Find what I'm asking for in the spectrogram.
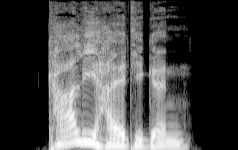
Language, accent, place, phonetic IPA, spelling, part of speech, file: German, Germany, Berlin, [ˈkaːliˌhaltɪɡn̩], kalihaltigen, adjective, De-kalihaltigen.ogg
- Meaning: inflection of kalihaltig: 1. strong genitive masculine/neuter singular 2. weak/mixed genitive/dative all-gender singular 3. strong/weak/mixed accusative masculine singular 4. strong dative plural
